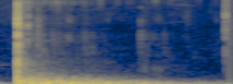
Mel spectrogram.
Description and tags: A quite nice sounding bin bang. When we are at school we decided to do some field recordings and this came up. This is natural so you can do whatever with it.
beat, kick, click, tat, hard, bin, bass, hit, tap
